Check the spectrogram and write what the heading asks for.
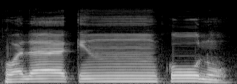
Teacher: ولیکن کونو، کو واو مدہ ہے، نو واو مدہ ہے، دونوں کو ایک ایک الف کی مقدار کے برابر کھینچ کر پڑھیں گے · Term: کھڑی زبر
